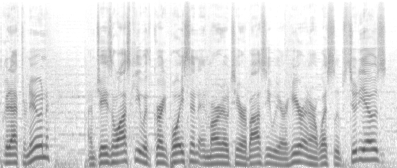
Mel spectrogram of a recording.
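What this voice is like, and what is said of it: Rough, gravelly voice. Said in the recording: “apologize for my voice... Fighting a little bit of a cold... I just sound like crap... my voice is also going to sound bad... You got that gravelly... the rugged gravelly voice going”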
